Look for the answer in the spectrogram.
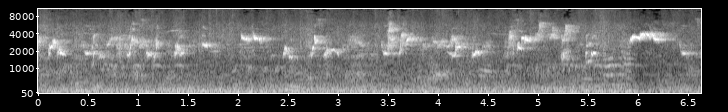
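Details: Young hand-fed red-whiskered bulbul at three months, chattering with occasional song phrases; jumbled bursts of bright warbling notes spaced about a second apart, ending in a clearer whistled slur.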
